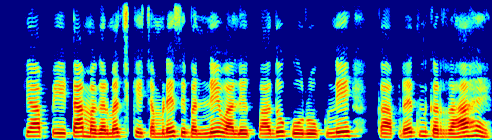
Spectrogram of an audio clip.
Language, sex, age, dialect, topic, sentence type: Hindi, female, 18-24, Awadhi Bundeli, agriculture, statement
